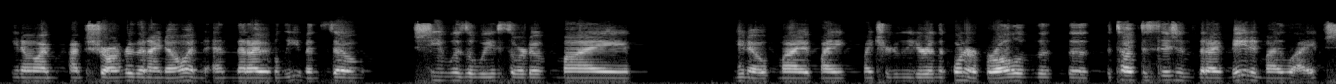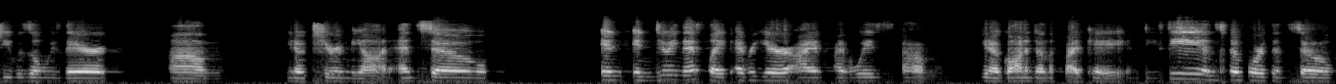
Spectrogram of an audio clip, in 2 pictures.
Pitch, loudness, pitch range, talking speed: 160 Hz, -20 LUFS, 150-195 Hz, 185 wpm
